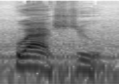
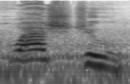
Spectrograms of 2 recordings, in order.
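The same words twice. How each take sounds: First: Said in the usual way. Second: High, sharp who asked you; sassy retort. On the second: Pretend. Scolding a meddler who touched the altar, sassy. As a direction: snap back at a meddler.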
